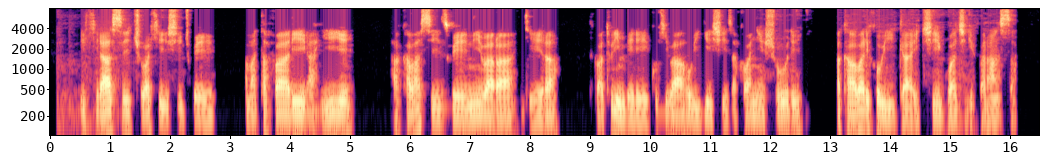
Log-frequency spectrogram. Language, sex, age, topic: Rundi, male, 25-35, education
